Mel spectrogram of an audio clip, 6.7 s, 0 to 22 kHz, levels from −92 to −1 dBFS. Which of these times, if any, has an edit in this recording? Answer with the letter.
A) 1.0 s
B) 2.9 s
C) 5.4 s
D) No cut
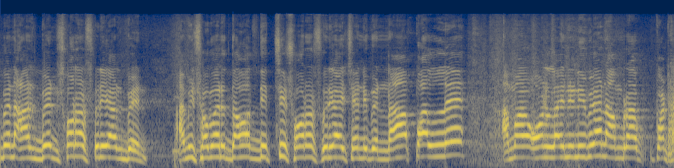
D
